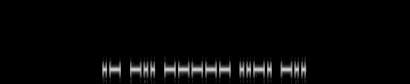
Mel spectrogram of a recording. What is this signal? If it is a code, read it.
Morse code, heard as a keyed tone, about 36 wpm, 700 Hz. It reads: AD0FD
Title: USA Call Signs - 5 Characters - 35wpm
